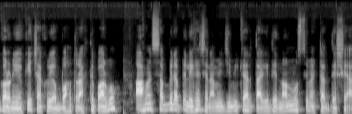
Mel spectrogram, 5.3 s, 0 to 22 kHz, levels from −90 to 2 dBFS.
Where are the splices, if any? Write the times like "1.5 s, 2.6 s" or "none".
1.9 s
